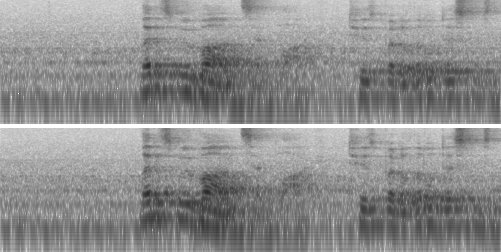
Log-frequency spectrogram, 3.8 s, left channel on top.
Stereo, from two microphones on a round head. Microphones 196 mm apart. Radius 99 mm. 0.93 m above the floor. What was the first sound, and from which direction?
A man speaking, 15° right (ahead or behind).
